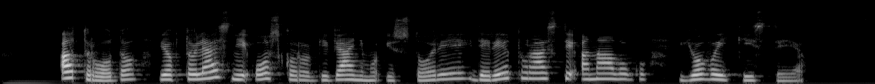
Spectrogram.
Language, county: Lithuanian, Vilnius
